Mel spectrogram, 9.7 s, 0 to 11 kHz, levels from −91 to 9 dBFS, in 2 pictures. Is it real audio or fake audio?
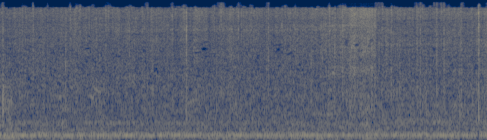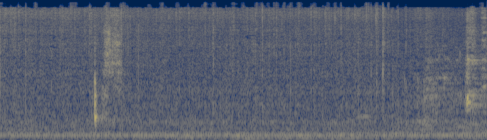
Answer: fake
